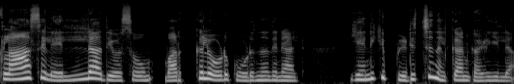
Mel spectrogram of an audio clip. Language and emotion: Malayalam, fearful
